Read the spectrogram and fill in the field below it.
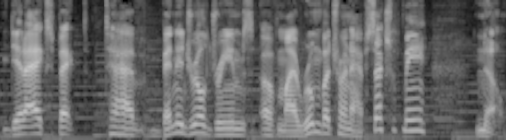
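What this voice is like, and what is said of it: Impaired, unwell-sounding voice. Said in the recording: “I really can't with this voice... Hopefully my voice will be better.”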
